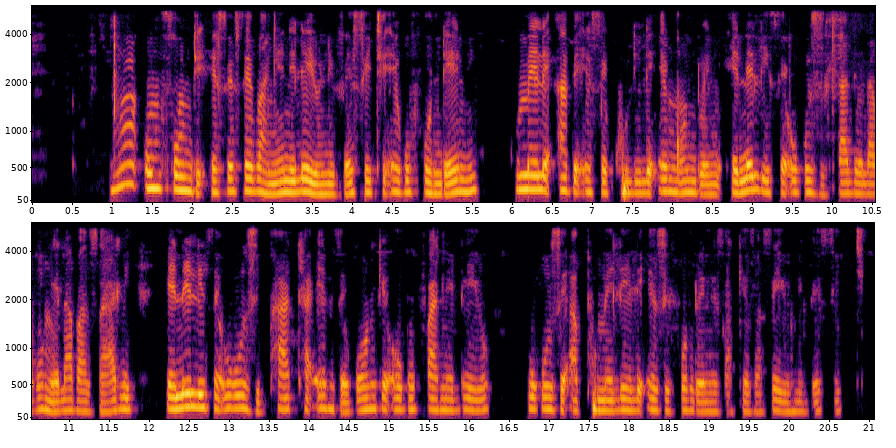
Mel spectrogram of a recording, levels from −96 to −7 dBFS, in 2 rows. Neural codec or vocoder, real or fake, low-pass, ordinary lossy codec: none; real; 5.4 kHz; Opus, 64 kbps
